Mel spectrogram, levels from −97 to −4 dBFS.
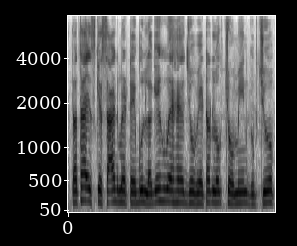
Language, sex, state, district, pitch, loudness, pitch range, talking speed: Hindi, male, Jharkhand, Ranchi, 165 Hz, -13 LUFS, 160-175 Hz, 190 wpm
